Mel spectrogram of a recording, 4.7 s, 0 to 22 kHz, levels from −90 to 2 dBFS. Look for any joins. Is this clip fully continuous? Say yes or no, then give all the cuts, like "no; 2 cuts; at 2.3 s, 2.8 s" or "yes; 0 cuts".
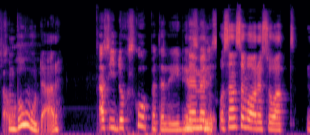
no; 1 cut; at 3.2 s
